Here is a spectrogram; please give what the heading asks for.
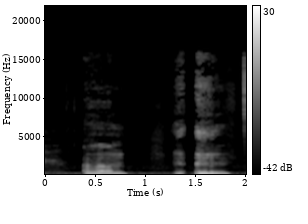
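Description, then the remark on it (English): Two fairly loud bursts of throat clearing as someone coughs up phlegm, with a rough, voiced, phlegmy quality, separated by a brief gap and a short breathy rasp in between. “I still have to take cayenne pepper on occasion, like you hear me coughing up phlegm.”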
